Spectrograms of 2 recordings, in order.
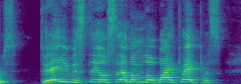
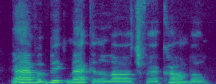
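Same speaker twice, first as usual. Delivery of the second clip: barely audible, much softer, words hardly coming out; mock faint whisper; 4 semitones lower, 10 dB quieter than usual. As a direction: mouth the order with almost no sound. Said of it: "But I was whispering".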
